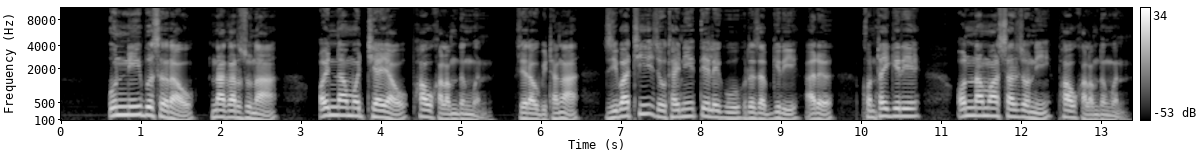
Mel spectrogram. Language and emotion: Bodo, neutral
